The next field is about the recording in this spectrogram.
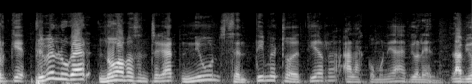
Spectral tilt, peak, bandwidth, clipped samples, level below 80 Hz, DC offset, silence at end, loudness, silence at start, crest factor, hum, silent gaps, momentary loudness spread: -6.5 dB/octave; 0 dBFS; 12 kHz; under 0.1%; -32 dBFS; under 0.1%; 0 s; -14 LUFS; 0 s; 14 dB; none; none; 12 LU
